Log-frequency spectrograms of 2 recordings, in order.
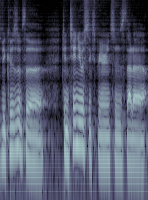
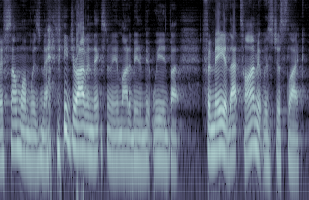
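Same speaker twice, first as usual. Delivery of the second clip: ordinary talk, nothing marked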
